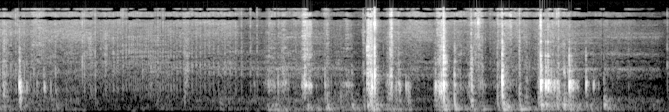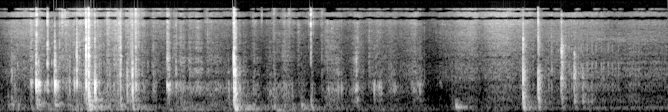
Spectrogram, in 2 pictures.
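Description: Irregular clicks, taps and scrapes of a plastic measuring cup being handled and set down on the sheet-metal floor of a furnace cabinet. They are busiest in the middle and trail off near the end.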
